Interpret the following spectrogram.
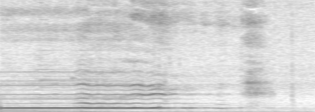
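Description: A woman humming a wordless vocal line: one long held note with a slight waver that fades out about one and a half seconds in.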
